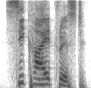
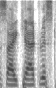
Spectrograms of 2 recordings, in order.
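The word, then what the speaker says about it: psychiatrist: Next is सिकाइट्रिस्ट, सिकाइट्रिस्ट, वैसे साइकियाट्रिस्ट भी बोलते हैं इसे, साइकियाट्रिस्ट भी प्रोनाउंसिएशन आपको नेट में देखने को मिल जाएगी, बट इस बुक के अकॉर्डिंग आपको क्या मिल रही है, सिकाइट्रिस्ट या फिर साइकियाट्रिस्ट। साइकियाट्रिस्ट भी बोल सकते हैं और सिकाइट्रिस्ट इस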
